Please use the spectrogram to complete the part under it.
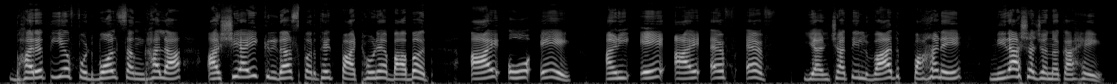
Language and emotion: Marathi, angry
